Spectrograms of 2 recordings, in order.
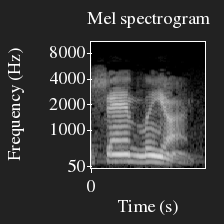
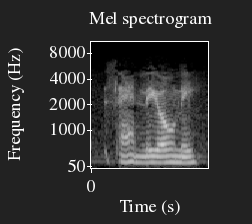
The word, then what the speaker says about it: San Leon: Rancho San Leon. It's pronounced San Leone. Ain't written that way.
